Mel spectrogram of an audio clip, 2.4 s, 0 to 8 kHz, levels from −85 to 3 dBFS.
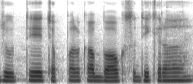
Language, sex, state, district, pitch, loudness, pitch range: Hindi, male, Chhattisgarh, Raipur, 140 Hz, -18 LUFS, 135-140 Hz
